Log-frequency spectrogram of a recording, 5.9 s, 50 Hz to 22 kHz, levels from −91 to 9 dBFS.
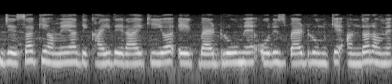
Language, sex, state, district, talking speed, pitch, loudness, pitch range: Hindi, female, Chhattisgarh, Balrampur, 205 wpm, 235 Hz, -13 LUFS, 230-245 Hz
